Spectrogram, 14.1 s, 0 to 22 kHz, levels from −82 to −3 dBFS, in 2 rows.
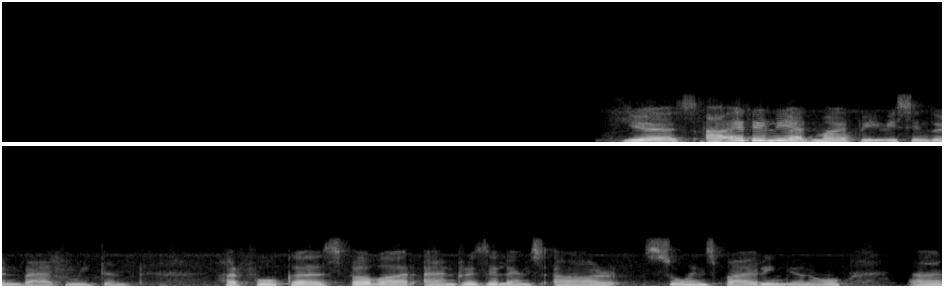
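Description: Speech, rough and raspy for the whole clip, with nothing above 7.5 kHz and a hissy, noise-filled band from 6.4 to 7 kHz. That fits the AMR wideband (HD Voice) codec at one of its lowest rates, about 8.85 kbit/s, where the pulse-driven vocal model degrades plainly.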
